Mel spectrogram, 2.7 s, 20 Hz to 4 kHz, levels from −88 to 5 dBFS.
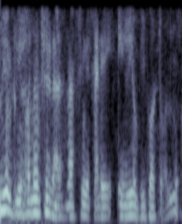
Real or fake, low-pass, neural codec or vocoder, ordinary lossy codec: fake; 3.6 kHz; codec, 24 kHz, 1.5 kbps, HILCodec; none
